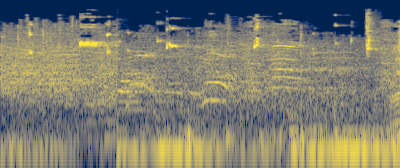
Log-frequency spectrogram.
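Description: Basketball arena game sound: crowd noise and voices over a steady low rumble, with a basketball bouncing on the hardwood court.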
